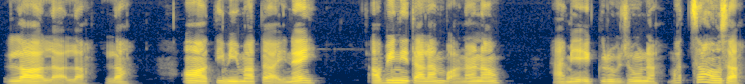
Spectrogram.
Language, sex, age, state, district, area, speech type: Nepali, female, 60+, West Bengal, Kalimpong, rural, spontaneous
